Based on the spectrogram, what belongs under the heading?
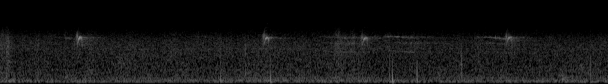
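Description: A few faint, short bird chirps spaced a second or two apart, over a low steady hum and hiss.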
